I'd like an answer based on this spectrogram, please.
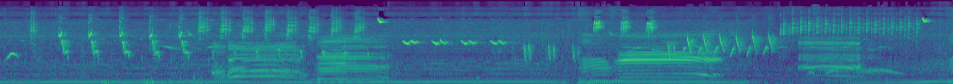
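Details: Tame cattle, part of a herd of dozens moving along a village road to the pen in the morning, let out drawn-out moos that swell and fade, about three long calls. Birds twitter and chirp throughout.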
